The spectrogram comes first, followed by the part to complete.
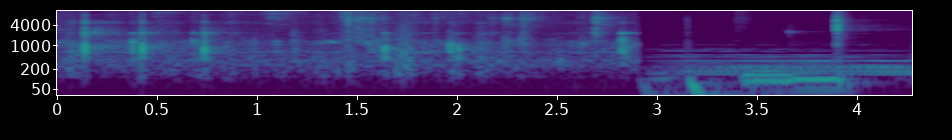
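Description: Kitchen tap running while a glass is scrubbed with a sponge in the sink, with a few sharp clinks. About three seconds in, background music with a beat and bass comes in.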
